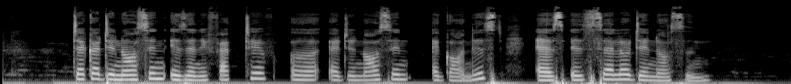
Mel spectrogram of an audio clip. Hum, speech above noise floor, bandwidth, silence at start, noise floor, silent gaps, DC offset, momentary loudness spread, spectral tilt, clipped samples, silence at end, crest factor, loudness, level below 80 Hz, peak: none; 24 dB; 16 kHz; 0.05 s; -40 dBFS; none; under 0.1%; 11 LU; -4 dB/octave; under 0.1%; 0.3 s; 18 dB; -17 LUFS; -26 dBFS; 0 dBFS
